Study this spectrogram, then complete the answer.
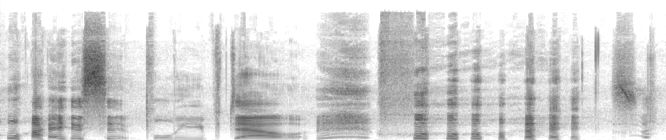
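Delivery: real laughter through the words; laughing. Real, not acted. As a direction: crack up in disbelief. Cracks up at the bleeped word.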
